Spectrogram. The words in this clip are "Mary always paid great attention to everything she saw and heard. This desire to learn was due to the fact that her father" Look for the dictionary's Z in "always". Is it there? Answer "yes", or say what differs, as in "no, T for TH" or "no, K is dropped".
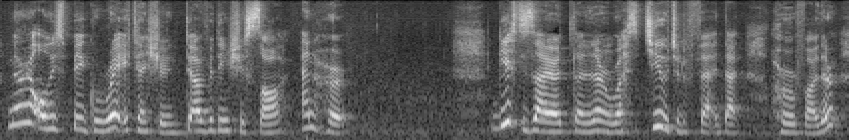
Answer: no, S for Z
